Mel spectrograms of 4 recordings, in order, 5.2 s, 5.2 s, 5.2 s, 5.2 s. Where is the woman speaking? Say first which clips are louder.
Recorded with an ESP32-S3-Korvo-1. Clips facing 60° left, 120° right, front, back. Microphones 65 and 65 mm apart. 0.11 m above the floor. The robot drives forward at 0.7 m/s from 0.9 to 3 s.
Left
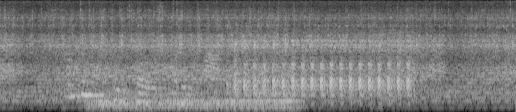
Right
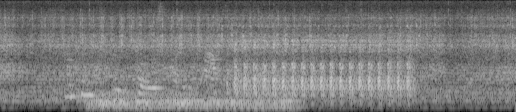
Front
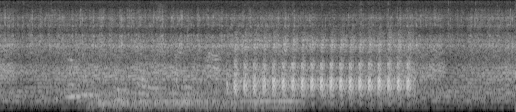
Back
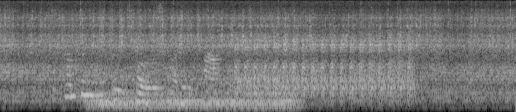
Left 2 dB, back 3 dB; 145° left, 4.5 m; by 2.2 s 150° left, 5.5 m.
